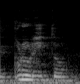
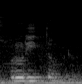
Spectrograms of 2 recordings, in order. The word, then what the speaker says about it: prurito: Prurito, no se dice prurito, es prurito. Los que dicen prurito están llevados de putas porque no saben nada de español. Si fuera esdrújula te llevaría tilde siempre y no lleva tilde.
